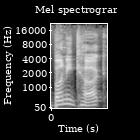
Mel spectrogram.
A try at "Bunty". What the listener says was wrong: pronounce the t in his name because it sounds like you're saying bunny cuck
